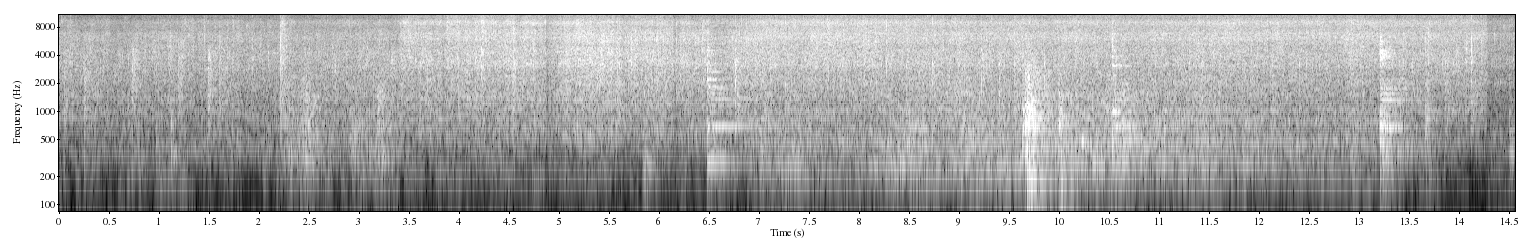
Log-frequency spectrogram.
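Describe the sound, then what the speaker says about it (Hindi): Okra (bhindi) frying in oil in a pan for a spiced okra and potato dish, with a steady dense sizzle and crackle running throughout, occasional louder pops and utensil scrapes, no talking. "तो जो भिंडी हमारी यहाँ पे फ्राई हो रही है"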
